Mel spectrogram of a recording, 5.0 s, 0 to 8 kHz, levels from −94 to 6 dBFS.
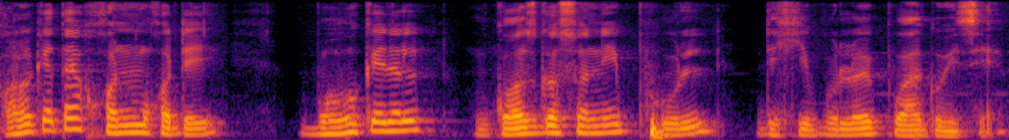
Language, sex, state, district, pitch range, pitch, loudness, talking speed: Assamese, male, Assam, Sonitpur, 120-170 Hz, 140 Hz, -19 LUFS, 95 wpm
